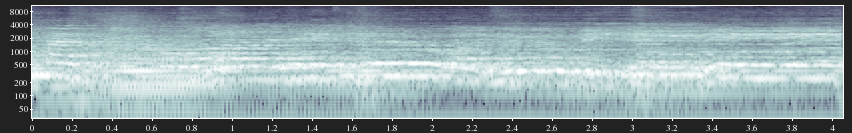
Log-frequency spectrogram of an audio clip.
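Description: A stage musical cast singing together in chorus, the notes shifting in pitch and then settling into long held notes near the end.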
